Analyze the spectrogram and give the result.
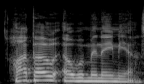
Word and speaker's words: hypoalbuminemia: Hypoalbuminemia. Say it. – I'm not going to try. – Okay, well, just say it three times. No, just for the listener. – We're at... – Okay. Hypoalbuminemia is a condition where you don't have enough albumin in the blood.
